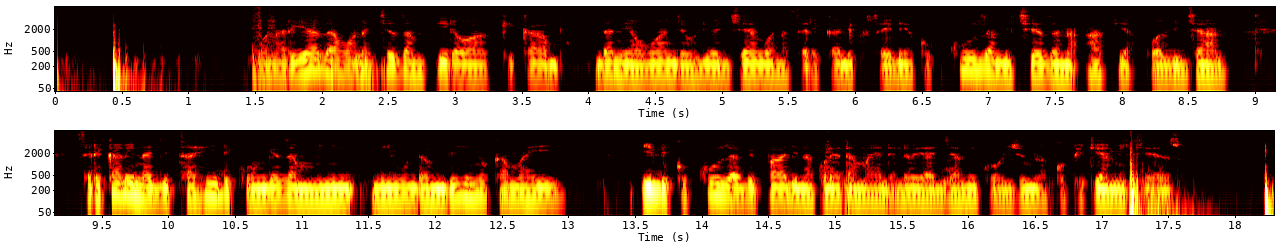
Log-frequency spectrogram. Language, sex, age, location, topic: Swahili, male, 25-35, Nakuru, government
